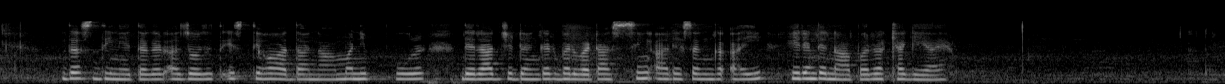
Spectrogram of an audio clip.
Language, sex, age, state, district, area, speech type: Dogri, female, 18-30, Jammu and Kashmir, Kathua, rural, read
